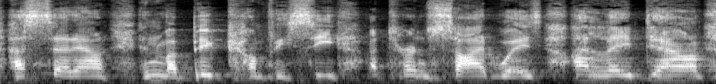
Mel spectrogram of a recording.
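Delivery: ordinary talk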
